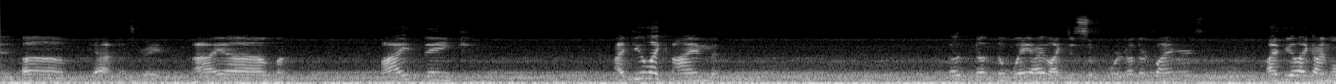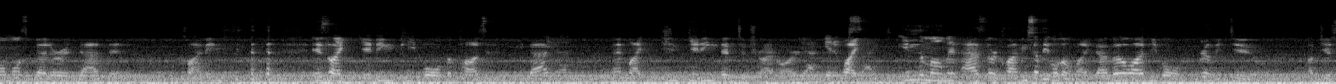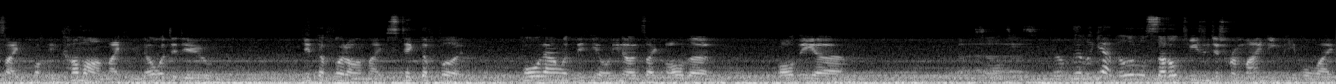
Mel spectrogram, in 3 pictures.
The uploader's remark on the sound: The episode has subpar audio quality and will be the last full-length of its kind.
